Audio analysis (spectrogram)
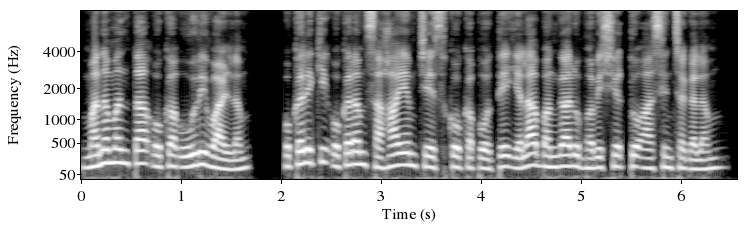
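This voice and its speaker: A proud, steadfast village farmer and father, acted by a man in a moral tale. The voice is on the high side for a man, recorded close and dry. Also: measured pace, a little mellow, no room sound, lightly acted. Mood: gentle, earnest. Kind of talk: scripted moral story dialogue.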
